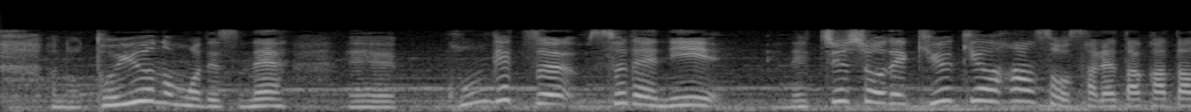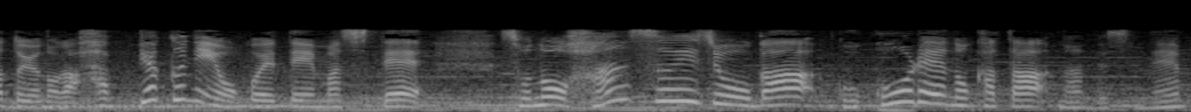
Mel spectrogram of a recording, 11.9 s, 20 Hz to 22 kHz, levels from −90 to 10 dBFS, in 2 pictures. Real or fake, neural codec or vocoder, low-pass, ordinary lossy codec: real; none; 7.2 kHz; none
